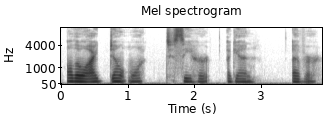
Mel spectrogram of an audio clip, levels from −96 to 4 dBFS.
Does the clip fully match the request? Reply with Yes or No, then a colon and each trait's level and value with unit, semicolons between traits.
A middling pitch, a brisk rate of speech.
No: medium, 175 Hz; average, 140 wpm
